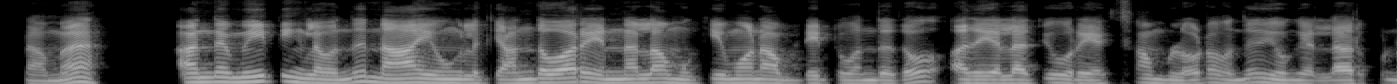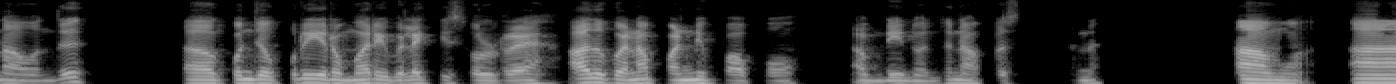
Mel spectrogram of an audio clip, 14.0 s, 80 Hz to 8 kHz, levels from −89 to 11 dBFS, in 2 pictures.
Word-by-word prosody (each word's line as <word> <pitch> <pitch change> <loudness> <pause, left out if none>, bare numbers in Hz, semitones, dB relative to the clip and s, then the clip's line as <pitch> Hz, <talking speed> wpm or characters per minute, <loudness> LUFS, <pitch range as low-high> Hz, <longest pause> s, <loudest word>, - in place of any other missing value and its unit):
நாம. 100 +1 -4 0.7
அந்த 160 +1 +3
மீட்டிங்க்ல 175 -6 +2
வந்து 130 +9 0
நான் 140 +2 +6
இவுங்களுக்கு 130 -1 0
அந்த 130 +3 +1
வாரம் 155 -1 +4
என்னலாம் 135 +1 +2
முக்கியமான 130 +1 0
அப்டேட் 120 +2 -4
வந்ததோ, 115 +5 -2 0.2
அத 125 - +3
எல்லாத்தயும் 125 +3 -1
ஒரு 120 - 0
எக்ஸாம்பிளோட 120 -1 -5
வந்து 130 +7 -4
இவங்க 115 -2 -2
எல்லாருக்கும் 115 +1 -3
நான் 105 -1 -3
வந்து 145 +11 -4 0.8
கொஞ்சம் 130 -2 +1
புரியிற 140 -3 +2
மாரி 125 0 +3
விளக்கி 115 -1 -2
சொல்றேன். 110 +1 0 0.2
அது 150 - +5
வேணா 125 +2 +3
பண்ணி 115 +1 +3
பாப்போம்" 100 -1 -7 0.3
அப்டீன்னு 100 0 -3
வந்து 115 +5 -7
நான் 105 - -3
1 - - -15 0.2
சொன்னேன். 110 +1 -11 0.7
ஆமா. 115 -2 +2 0.3
ஆ. - - +7
120 Hz, 160 wpm, -24 LUFS, 110-135 Hz, 0.8 s, ஆ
